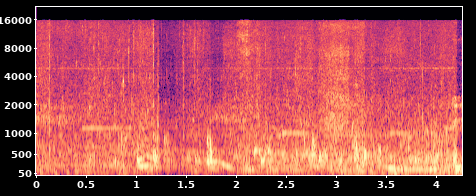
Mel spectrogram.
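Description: Soft background music, and near the end a low rumbling vocalisation from a male western lowland gorilla: friendly 'talking' to the woman beside him.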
